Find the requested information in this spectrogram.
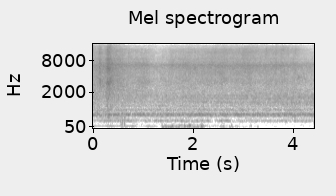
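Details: Honey bees working cherry blossoms make a constant humming drone, partly masked by a broad airy hiss and low wind rumble.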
